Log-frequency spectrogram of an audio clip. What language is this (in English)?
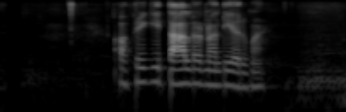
Nepali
